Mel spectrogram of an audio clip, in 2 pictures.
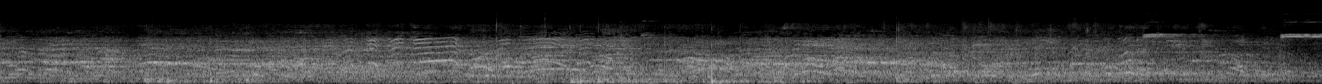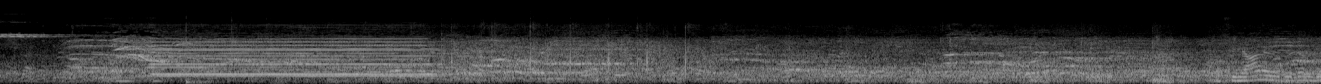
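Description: Children shout and call out in an echoing sports hall.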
